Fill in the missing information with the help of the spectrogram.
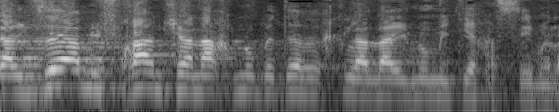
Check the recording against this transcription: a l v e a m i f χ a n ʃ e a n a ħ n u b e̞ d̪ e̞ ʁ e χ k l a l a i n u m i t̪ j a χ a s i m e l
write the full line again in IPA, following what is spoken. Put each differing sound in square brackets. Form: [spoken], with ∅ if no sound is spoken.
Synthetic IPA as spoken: a l [z] e a m i f χ a n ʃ e a n a [χ] n u b e̞ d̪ e̞ ʁ e χ k l a l a i n u m i t̪ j a χ a s i m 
